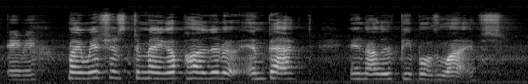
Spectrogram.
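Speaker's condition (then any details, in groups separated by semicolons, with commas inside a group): Spastic quadriplegic cerebral palsy; spastic quadriplegic, from birth, very tight muscles, wheelchair, needs feeding help; muscle tightness audible, especially when excited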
